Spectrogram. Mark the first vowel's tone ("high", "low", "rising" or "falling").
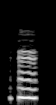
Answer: high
